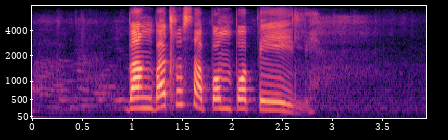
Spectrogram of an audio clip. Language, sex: Southern Sotho, female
